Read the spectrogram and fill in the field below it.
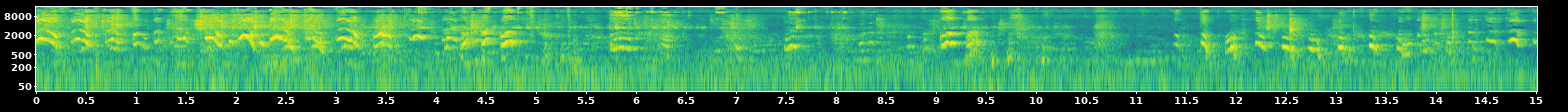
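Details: One-month-old puppies newly moved into their play area, a litter whining and squealing in dense bursts of high, bending whimpers, busiest at the start and again near the end, with quieter gaps between.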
